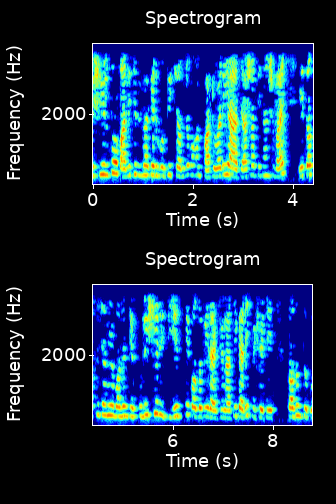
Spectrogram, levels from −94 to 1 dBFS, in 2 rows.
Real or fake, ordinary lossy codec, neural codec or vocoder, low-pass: real; MP3, 32 kbps; none; 3.6 kHz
